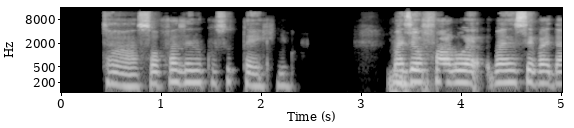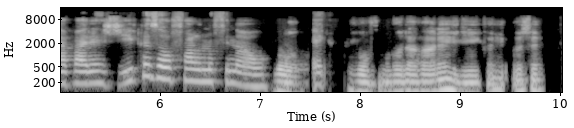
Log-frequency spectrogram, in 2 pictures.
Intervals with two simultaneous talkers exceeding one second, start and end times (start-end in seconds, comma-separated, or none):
none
